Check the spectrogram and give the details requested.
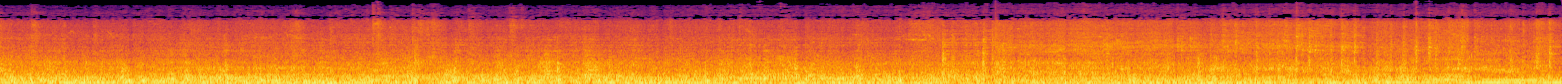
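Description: Indian Railways express with LHB coaches running, heard from an open coach door: a steady rumble of wheels on the rails with clickety-clack over the rail joints. Another train passes close alongside near the end.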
